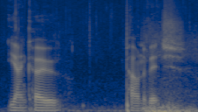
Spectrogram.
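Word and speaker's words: Janko Paunović: Man like Janko Paunovic, I'll say his name properly for once, instead of the alter ego.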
